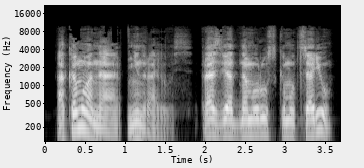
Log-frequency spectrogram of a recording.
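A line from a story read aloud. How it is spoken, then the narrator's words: Plain. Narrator (Russian): ответила она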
